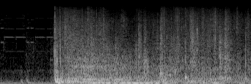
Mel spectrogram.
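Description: A flashbang grenade detonates in Rainbow Six Siege with a sudden loud boom after a quiet half second, followed by a sustained crackling, ringing wash that stays loud to the end.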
